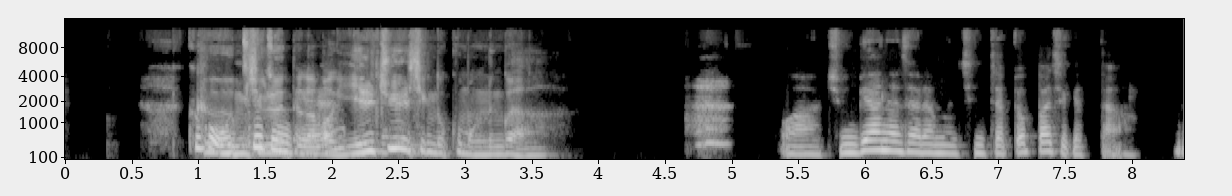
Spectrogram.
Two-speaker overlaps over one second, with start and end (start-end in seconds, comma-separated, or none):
1.0-2.7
